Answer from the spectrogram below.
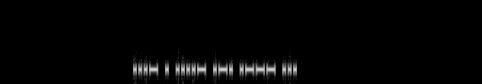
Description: Morse code, heard as a keyed tone, about 41 wpm, 700 Hz. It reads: VE4RJS
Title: DXCC-100 Call Signs - 6 Characters - Repeated 3x - 45wpm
